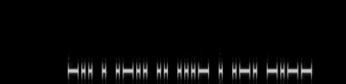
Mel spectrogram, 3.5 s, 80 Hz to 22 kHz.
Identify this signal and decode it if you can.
Morse code, heard as a keyed tone, about 36 wpm, 700 Hz. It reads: DELIVERY
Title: Sentences from Top 1500 Words - New Word Drill Alt - 35wpm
